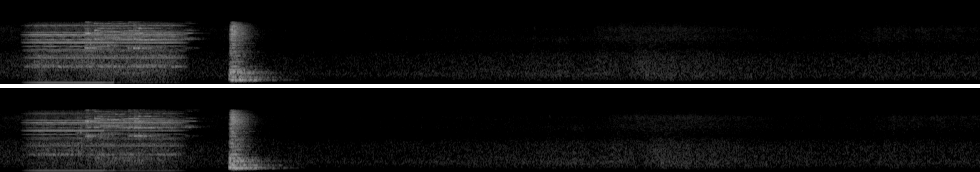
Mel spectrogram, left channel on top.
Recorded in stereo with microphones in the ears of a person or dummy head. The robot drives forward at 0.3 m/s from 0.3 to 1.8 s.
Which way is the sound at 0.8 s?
55° left (ahead or behind).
